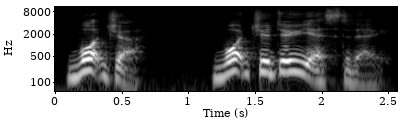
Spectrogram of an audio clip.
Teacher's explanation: Did you can be smushed together to sound like j. J with a schwa sound.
